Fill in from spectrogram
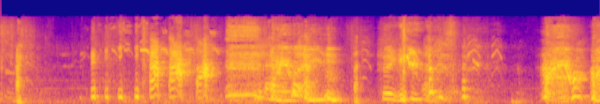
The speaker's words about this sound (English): Oh, I'm coughing like ….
